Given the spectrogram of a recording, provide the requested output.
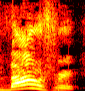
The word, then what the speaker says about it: Bonhoeffer: In fact, Bonhoeffer, what is that how you pronounce his name? – Yeah, Dietrich Bonhoeffer.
